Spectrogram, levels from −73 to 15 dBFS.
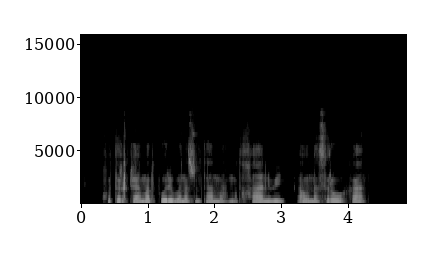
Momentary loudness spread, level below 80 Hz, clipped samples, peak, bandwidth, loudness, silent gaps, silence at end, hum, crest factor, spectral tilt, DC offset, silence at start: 10 LU; -64 dBFS; under 0.1%; -8 dBFS; 9.2 kHz; -28 LUFS; 3.11-3.18 s; 0.65 s; none; 20 dB; -6.5 dB/octave; under 0.1%; 0.35 s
